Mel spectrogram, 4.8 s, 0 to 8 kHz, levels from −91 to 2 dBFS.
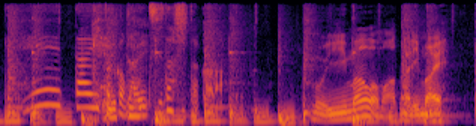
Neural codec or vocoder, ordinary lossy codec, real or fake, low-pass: none; none; real; 7.2 kHz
